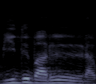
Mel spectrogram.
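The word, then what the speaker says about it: מדבר: 하나님과 독하기 위해서 광 히브리어로 미드바르 해요 우리 한번 따라해 볼게요 미드바르 미드바르 그런데이 단어는 두 단어에 합성하거나 미라는 단어예요 또 하나는 바르라는 단어예요게 합쳐져서 미드바르고 발음이 되는 거예요 그럼이 미드바르 아는이 단어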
